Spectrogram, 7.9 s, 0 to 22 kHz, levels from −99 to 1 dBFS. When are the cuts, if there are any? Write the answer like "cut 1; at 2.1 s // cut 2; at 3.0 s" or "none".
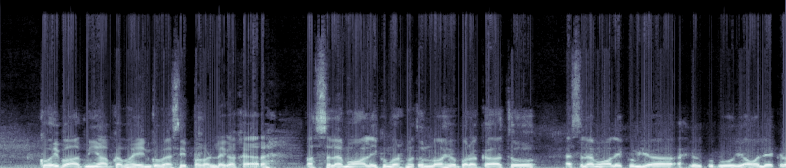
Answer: cut 1; at 3.1 s

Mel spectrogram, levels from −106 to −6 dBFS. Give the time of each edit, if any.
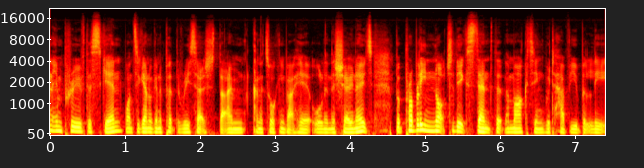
none

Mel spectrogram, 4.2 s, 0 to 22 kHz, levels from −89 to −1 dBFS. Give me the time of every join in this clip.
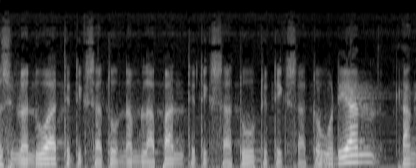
cut 1; at 3.2 s

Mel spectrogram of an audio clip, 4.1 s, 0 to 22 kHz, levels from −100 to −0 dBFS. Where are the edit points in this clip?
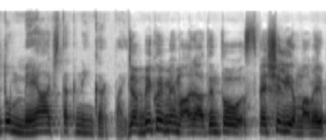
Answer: cut 1; at 1.6 s

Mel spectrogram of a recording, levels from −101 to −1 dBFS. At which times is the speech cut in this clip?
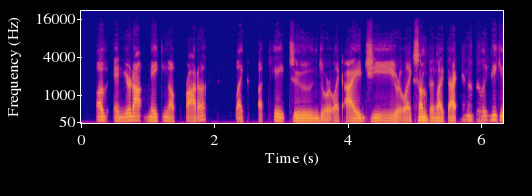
none

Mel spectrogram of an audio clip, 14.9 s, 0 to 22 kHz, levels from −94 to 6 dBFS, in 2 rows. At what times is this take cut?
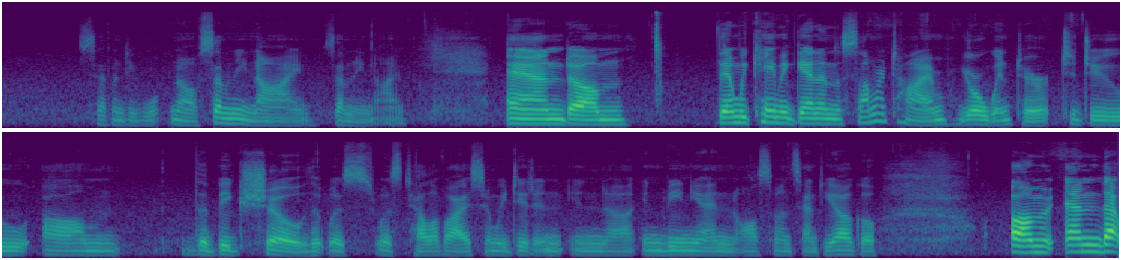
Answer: cut 1; at 13.4 s

